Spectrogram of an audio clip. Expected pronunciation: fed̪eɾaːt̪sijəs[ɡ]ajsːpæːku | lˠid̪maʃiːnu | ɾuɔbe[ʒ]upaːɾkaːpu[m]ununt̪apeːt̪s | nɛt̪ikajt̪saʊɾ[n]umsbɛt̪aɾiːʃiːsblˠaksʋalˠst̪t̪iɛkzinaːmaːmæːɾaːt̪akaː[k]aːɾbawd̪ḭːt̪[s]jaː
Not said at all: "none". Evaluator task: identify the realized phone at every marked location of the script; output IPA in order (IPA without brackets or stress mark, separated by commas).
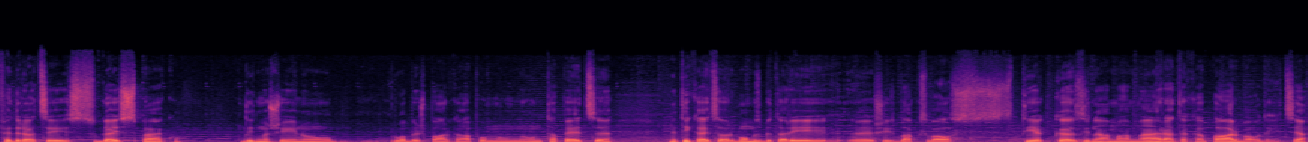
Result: ɡ, ʒ, m, m, p, s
